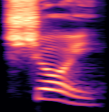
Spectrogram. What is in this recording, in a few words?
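"сёй", Komi, female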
